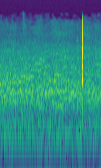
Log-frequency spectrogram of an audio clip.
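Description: Faint, steady ballpark crowd noise, then a single sharp crack of a bat meeting a pitched ball about one and a half seconds in.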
